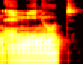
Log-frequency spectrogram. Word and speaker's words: Minuth: Someone told me once that it's a French name and it's pronounced ''Minute''. But yeah, in the end, I am very pragmatic. I'm okay with Minuth, the English pronunciation. And I myself, I usually say it in German, Minute.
